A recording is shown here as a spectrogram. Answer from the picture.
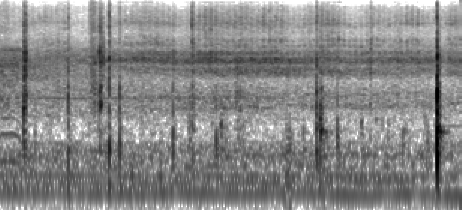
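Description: Scattered soft thuds and knocks of wet clay and a brick mould being handled on the ground as mud bricks are moulded by hand, with one sharp, louder knock near the end. A steady low hum lies underneath.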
